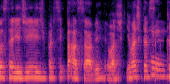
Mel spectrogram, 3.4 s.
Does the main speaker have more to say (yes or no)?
yes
